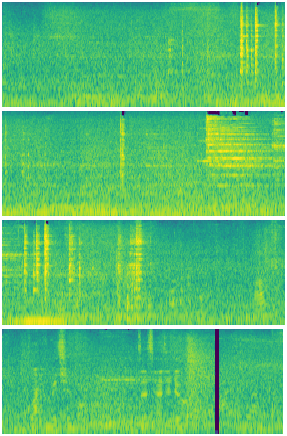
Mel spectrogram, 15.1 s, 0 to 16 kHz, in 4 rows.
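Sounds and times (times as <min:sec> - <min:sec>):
sharp metal clanks: 0:02.2 - 0:09.6
high metallic squeal: 0:03.0 - 0:09.5.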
